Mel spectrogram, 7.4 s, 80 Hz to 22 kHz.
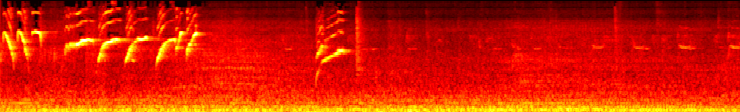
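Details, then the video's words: Juvenile canary song used to teach other young canaries: a quick run of upswept chirps for two seconds, a short burst of notes later, then mostly rumbling background noise with faint distant notes. "KENARI PAUD NGERIWIK GACOR CUIT CUIT BIKIN EMOSI |22| COCOK BUAT PANCINGAN KENARI PAUD BELAJAR BUNYI"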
